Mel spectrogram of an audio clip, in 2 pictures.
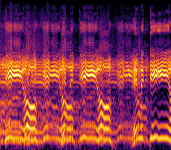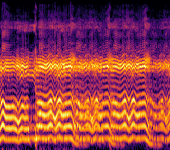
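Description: A man singing a naat into a microphone: a long, ornamented melody with held notes that waver and bend in pitch.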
